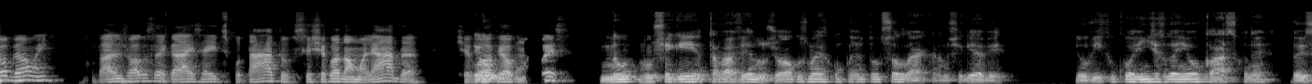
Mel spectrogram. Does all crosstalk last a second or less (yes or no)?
yes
